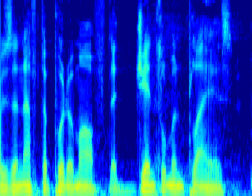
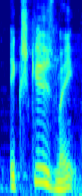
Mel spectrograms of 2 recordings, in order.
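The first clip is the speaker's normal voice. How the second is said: lightly voiced stranger, pitched higher; stranger interrupting; 7 semitones higher than usual. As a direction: politely butt in, a little higher. Stranger steps out to interrupt poachers.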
